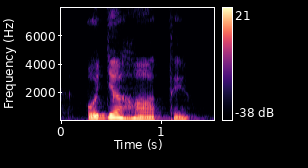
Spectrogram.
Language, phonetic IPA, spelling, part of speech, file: Ukrainian, [ɔdʲɐˈɦate], одягати, verb, Uk-одягати.ogg
- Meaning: 1. to dress, to clothe 2. to put on, to don (:garment, accessory)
